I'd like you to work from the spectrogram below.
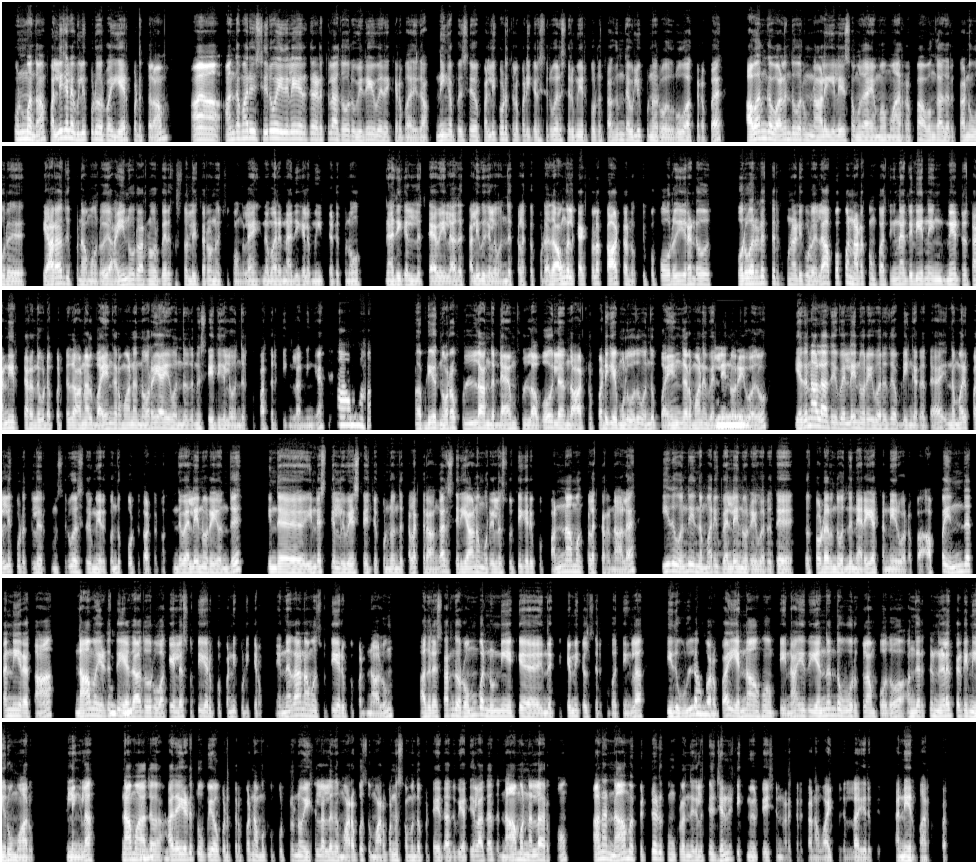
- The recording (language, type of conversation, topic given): Tamil, podcast, ஒரு நதியை ஒரே நாளில் எப்படிச் சுத்தம் செய்யத் தொடங்கலாம்?
- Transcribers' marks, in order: "பள்ளிகள்ல" said as "பள்ளிகள"; in English: "ஆக்ஸூலா"; chuckle; in English: "டாம்"; drawn out: "இந்த"; in English: "இண்டஸ்ட்ரியல் வேஸ்டேஜ்"; other background noise; in English: "ஜெனடிக் மியூட்டேஷன்"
